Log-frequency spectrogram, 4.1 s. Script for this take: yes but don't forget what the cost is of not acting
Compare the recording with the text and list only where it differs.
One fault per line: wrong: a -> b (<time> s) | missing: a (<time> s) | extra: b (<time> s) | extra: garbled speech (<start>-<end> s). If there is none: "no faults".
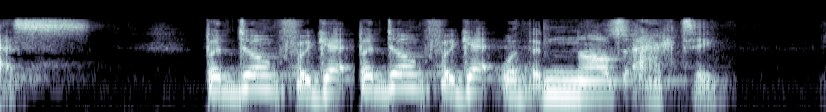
wrong: what the cost is of -> but don't forget what the (1.8 s)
